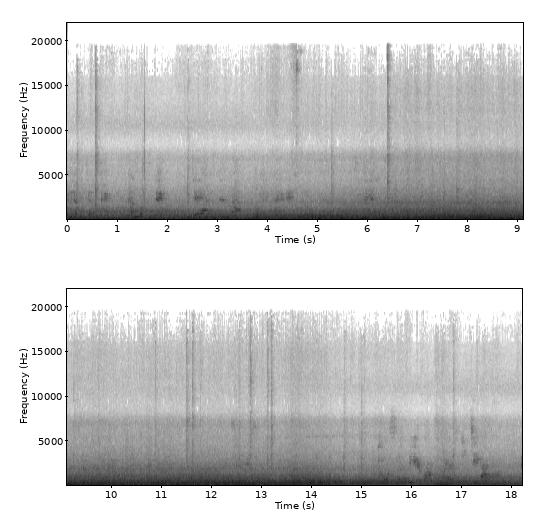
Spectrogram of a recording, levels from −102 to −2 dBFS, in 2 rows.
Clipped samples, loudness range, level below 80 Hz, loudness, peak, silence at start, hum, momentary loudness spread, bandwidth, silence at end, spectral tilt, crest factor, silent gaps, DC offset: under 0.1%; 5 LU; -26 dBFS; -18 LUFS; -2 dBFS; 0 s; none; 6 LU; 7.8 kHz; 0 s; -9 dB/octave; 16 dB; none; under 0.1%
